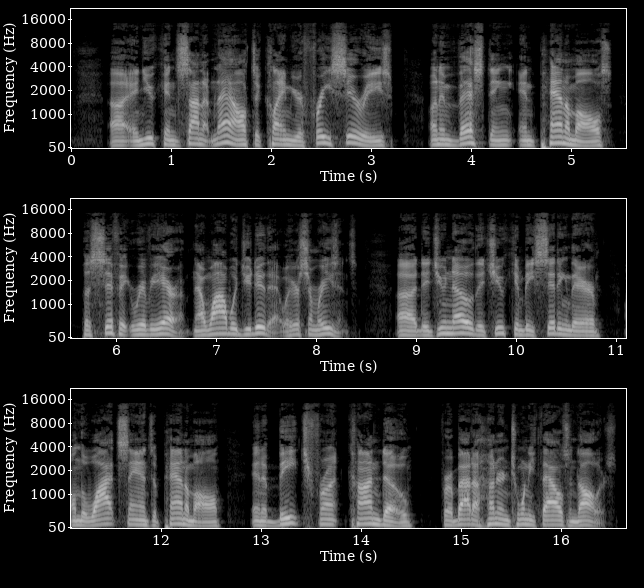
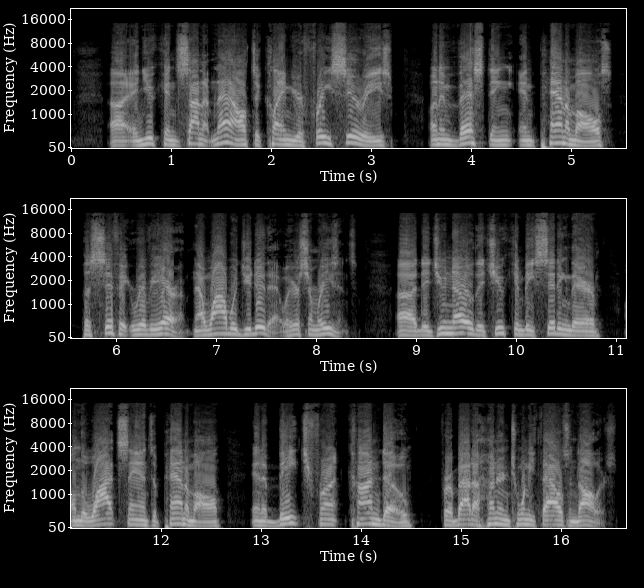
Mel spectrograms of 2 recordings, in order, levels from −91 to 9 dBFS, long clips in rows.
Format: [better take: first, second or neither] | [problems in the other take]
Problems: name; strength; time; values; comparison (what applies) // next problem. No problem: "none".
first | distortion; slight; 8% of the sound clipped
